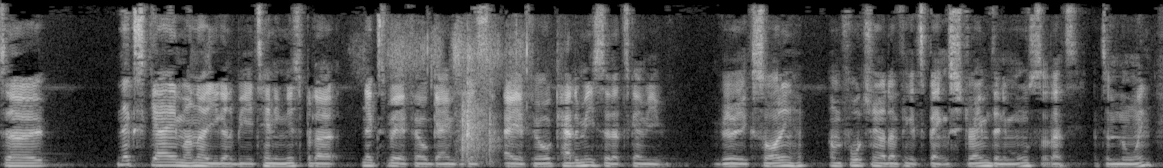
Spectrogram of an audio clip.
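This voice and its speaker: Amid noticeable background noise, a man with an Australian accent speaks at a medium pitch and a fairly quick pace, with ordinary pitch variation. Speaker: podcast host. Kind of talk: casual chat.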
